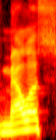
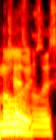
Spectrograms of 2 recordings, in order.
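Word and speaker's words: Mellusi: Mellis, I think is how you say his last name, if I'm not mistaken. 51 rushes, 307 yards. Malusi. Are you talking about Malusi?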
